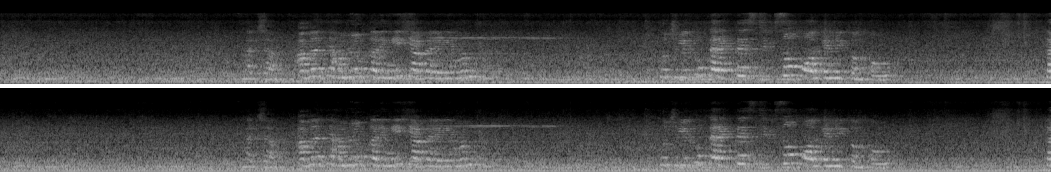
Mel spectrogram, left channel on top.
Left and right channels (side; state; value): right; noise; hum, 5 dB below the sound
